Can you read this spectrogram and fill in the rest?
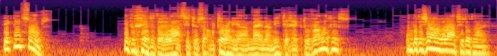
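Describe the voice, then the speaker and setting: Provocative ex-husband guest, wry, deliberate, breathy rasp, 1970s radio drama, dull muffled recording. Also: male voice, on the low side, sing-song, exaggerated voice. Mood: challenging. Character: wistful ex-husband, probing, provocative unwelcome guest.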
